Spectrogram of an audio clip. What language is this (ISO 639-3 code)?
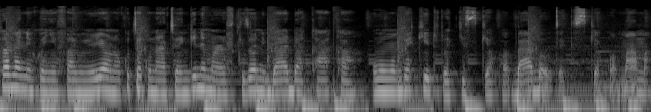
swa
